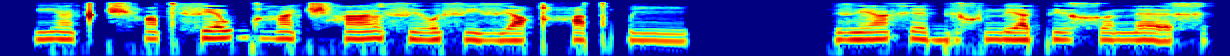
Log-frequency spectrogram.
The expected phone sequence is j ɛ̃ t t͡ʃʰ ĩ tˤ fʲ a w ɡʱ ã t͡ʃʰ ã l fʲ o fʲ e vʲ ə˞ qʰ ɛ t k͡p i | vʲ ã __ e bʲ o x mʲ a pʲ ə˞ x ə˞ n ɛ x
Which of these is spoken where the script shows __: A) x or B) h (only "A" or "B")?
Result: A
